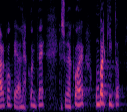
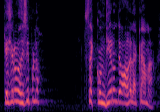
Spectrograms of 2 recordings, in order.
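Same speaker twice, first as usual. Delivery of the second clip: preaching at full force; 3 semitones higher, 4 dB louder than usual. Real, not acted. Preaching climax.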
